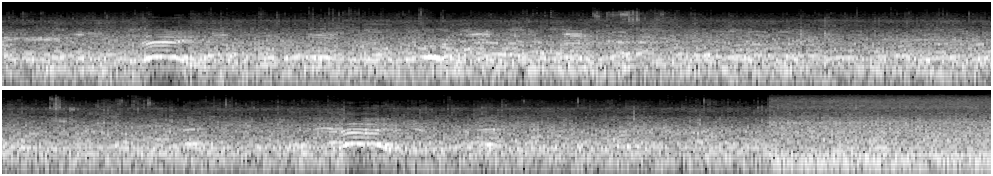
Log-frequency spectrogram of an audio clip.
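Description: Men shout to one another outdoors.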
